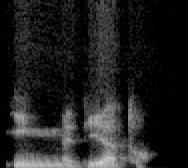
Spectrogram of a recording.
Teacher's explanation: N seguida de consonante bilabial M adopta un punto de articulación bilabial. Entonces, Es lo mismo cuando tenemos, vuelvo a repetir, cuando tenemos el sonido n seguido por un sonido bilabial, entonces el sonido n también pasa a ser bilabial. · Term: sonido N bilabial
